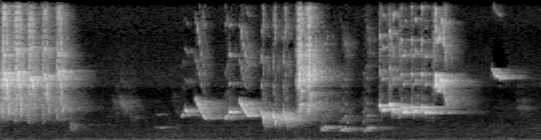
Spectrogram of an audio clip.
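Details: A calling female bulbul gives a burst of high twittering, then quick sliding chirps stepping downward, short clear whistled notes, and a final run of fast high twitters.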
